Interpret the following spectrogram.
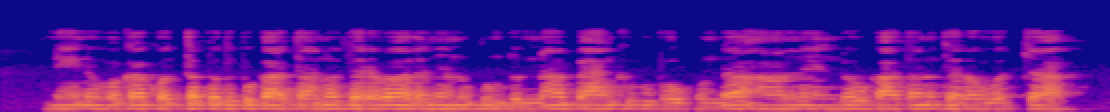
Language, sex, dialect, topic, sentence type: Telugu, male, Telangana, banking, question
